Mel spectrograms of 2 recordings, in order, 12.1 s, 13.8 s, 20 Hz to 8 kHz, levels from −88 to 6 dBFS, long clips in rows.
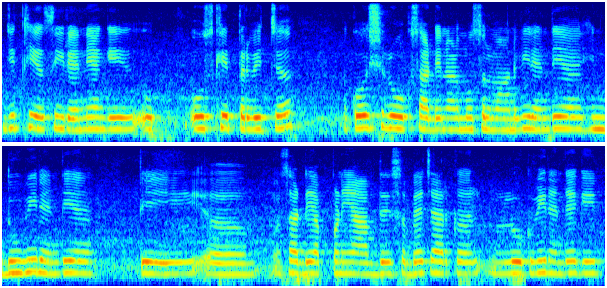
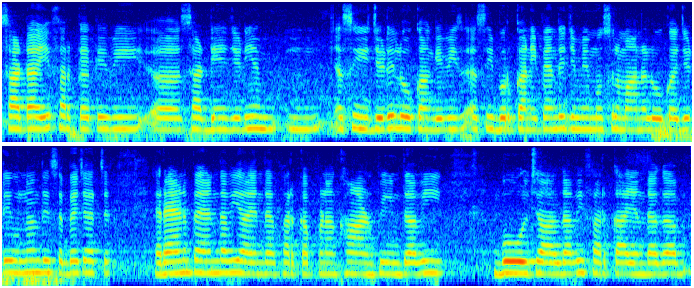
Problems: background sounds at intervals, background conversations at intervals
